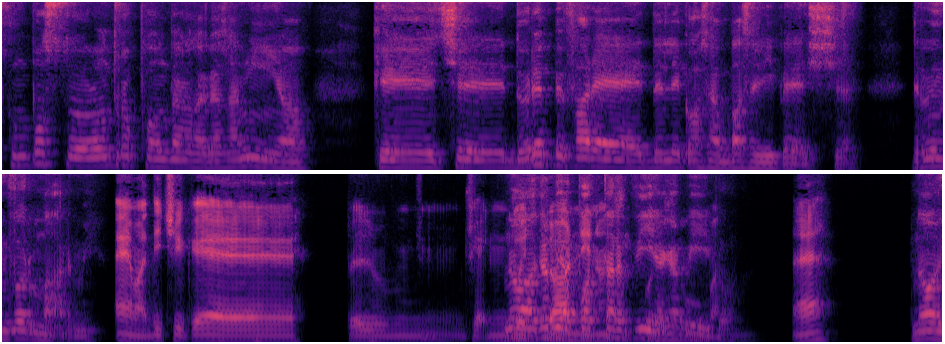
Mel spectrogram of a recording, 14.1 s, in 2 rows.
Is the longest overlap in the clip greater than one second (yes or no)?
yes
